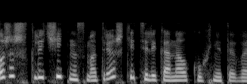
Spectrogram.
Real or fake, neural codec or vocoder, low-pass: real; none; 7.2 kHz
